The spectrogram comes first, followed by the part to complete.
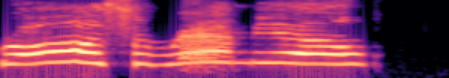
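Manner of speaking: frantic, desperate, very high-pitched yell. Voicing a distant character calling for two companions: desperate yell. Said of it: "Orkelia's very desperate sounding voice yelling".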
